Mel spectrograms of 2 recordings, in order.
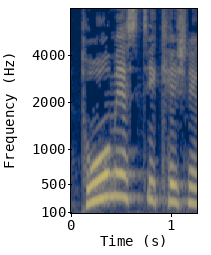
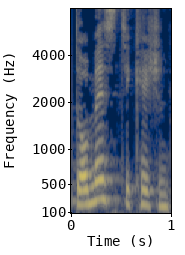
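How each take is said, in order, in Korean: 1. 첫 모음은 완전한 'oh' 소리예요. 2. 첫 모음은 약한 'uh' 소리예요. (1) "도가 아니고요" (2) "더가 더 맞거든요"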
